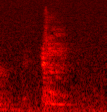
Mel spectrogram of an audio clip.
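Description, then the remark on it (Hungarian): A single short sneeze bursts out sharply, a quick airy blast lasting about a quarter second before fading back to faint background hiss. “egészségedre.”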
